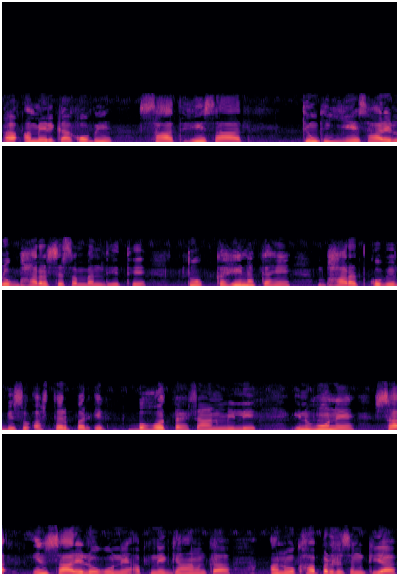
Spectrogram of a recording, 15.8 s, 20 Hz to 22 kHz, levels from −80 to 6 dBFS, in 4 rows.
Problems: none marked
